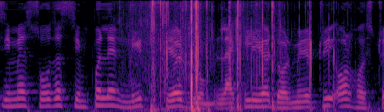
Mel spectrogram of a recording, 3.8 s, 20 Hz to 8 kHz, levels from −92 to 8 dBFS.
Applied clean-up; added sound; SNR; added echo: none; Wood; -4 dB; none.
